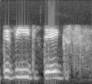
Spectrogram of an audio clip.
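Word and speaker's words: Daveed Diggs: Anybody who's into the rap music, check out Davy Diggs. Is that how you say it? – It's David Diggs.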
